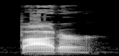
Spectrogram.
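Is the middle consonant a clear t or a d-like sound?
D-like. The middle consonant sounds like a d. "但美国人呢发成butter"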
